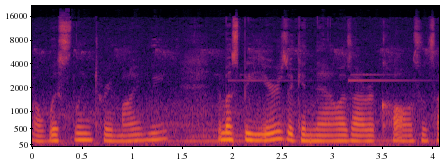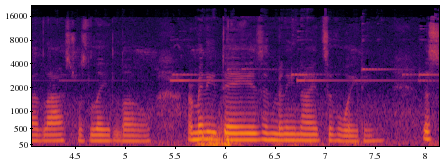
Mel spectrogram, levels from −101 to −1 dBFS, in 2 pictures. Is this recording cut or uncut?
uncut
